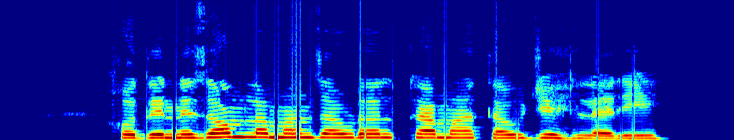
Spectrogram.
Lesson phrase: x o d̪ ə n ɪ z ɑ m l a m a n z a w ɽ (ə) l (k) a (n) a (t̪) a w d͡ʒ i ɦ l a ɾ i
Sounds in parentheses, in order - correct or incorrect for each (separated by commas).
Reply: correct, correct, incorrect, correct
